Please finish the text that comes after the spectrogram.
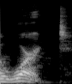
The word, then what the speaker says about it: worked: Reparem que eu não pronuncio assim, worked, não, worked. Tá? O verbo work ele é um verbo que é meio que uma armadilha para nós brasileiros pronunciarmos, tá? Então é worked. Você quase não sente esse ed no final, mas ele está ali, né?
